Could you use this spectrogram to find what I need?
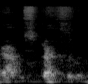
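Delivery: God's words, almost whispered; hushed God voice. Acted. Preacher voices God's quiet respect for Israel. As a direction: breathe it softly as God.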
